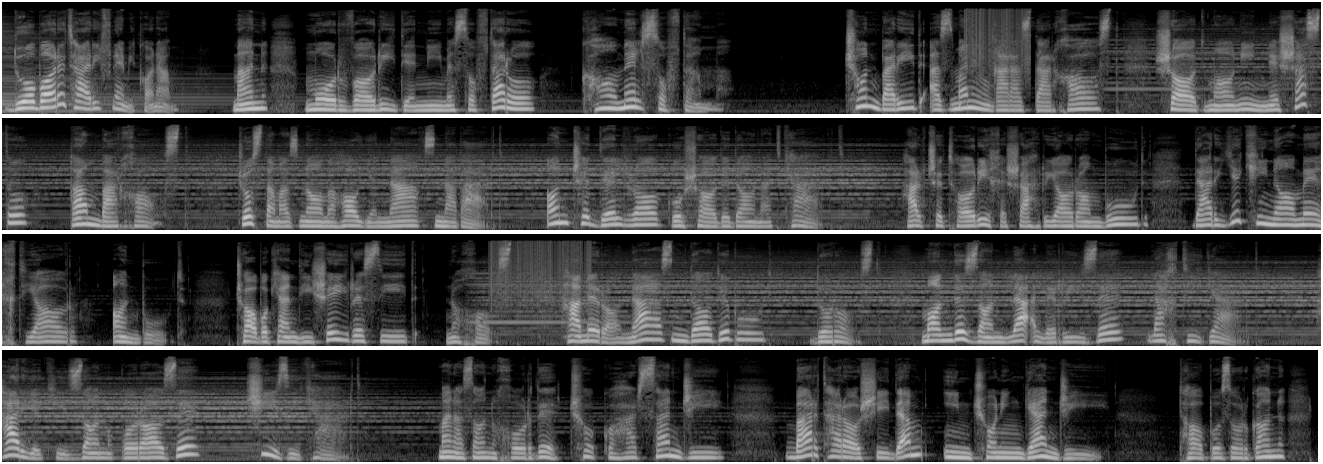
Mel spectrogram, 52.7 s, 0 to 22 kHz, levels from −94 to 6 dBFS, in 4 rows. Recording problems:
background music; noticeable; throughout; 15 dB below the speech
crackling; noticeable; at 9.5 s and from 31 to 32 s; 15 dB below the speech

